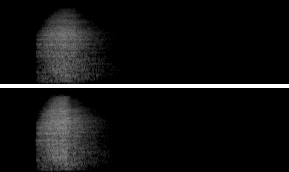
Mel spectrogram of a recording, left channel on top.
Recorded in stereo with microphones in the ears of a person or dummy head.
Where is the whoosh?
40° right (ahead or behind), 3 m.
